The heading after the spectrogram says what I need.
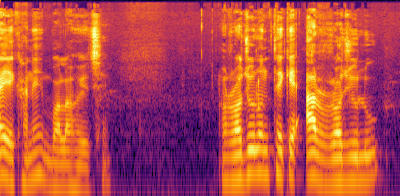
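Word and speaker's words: الرجل: বলা হয়েছে রজলুন থেকে আর রজুলু র এখানে সরাসরি উচ্চারণ হচ্ছে লাম উচ্চারণ হচ্ছে না সাতুন থেকে আসসাতু এদিকে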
